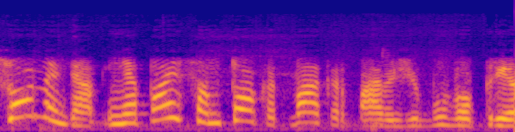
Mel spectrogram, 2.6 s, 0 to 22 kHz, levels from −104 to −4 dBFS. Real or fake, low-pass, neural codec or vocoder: fake; 14.4 kHz; vocoder, 44.1 kHz, 128 mel bands, Pupu-Vocoder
